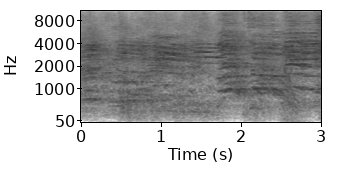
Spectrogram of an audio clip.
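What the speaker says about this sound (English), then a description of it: "the Logan Square crowd divided between these two competitors." Wrestling crowd at a HOG women's championship match in Logan Square, a dense steady roar of cheering and chanting voices filling the room, with scattered thuds beneath.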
